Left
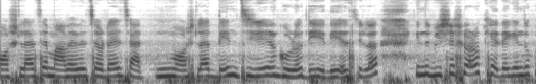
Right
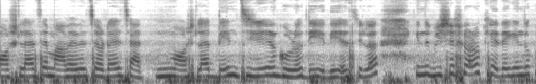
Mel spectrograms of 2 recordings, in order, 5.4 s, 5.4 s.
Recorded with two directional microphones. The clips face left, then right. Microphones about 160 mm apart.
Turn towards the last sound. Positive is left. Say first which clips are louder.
# left 3 dB
turn(degrees=60)  # may be behind; listen again after turning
